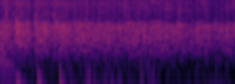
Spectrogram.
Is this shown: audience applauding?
yes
